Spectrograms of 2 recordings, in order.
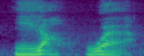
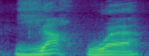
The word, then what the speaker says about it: Yahweh: on God's covenant name which we believe is pronounced a breathy Yahweh in the book of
